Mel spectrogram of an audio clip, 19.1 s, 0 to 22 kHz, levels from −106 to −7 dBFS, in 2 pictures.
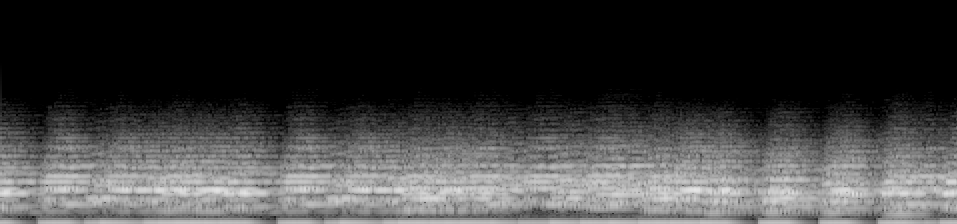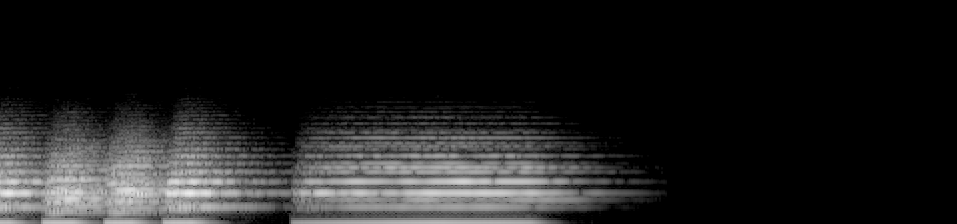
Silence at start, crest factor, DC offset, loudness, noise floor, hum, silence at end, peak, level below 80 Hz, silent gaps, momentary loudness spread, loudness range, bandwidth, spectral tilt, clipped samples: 0 s; 18 dB; 0.7%; -27 LUFS; -78 dBFS; none; 2.9 s; -10 dBFS; -70 dBFS; none; 10 LU; 7 LU; 3 kHz; -9 dB/octave; under 0.1%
